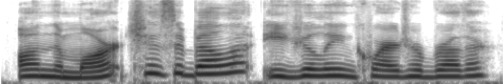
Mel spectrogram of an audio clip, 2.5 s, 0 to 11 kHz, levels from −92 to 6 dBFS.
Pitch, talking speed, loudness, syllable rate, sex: 235 Hz, 190 wpm, -16 LUFS, 7.1 syllables/s, female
